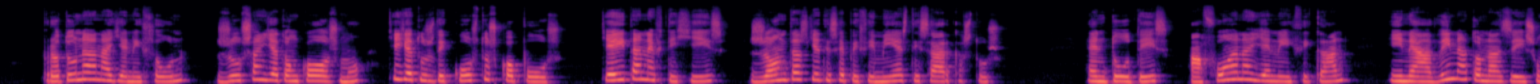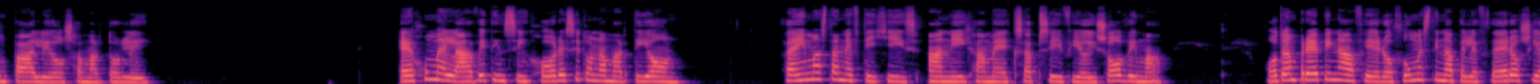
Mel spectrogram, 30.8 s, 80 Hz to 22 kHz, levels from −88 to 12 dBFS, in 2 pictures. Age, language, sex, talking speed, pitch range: 20-39, Greek, female, 105 wpm, 220-265 Hz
